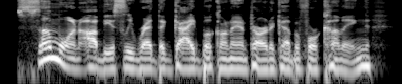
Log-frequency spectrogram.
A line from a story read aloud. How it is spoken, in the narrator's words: Sawyer scoffed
